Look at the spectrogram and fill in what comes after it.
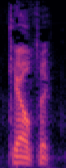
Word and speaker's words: Celtic: Is it Celtic or Celtic? – Celtic with a K.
